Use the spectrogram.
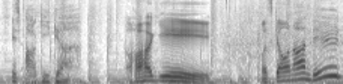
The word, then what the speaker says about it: Ge: It's Ge. You know what? Yeah. I always thought it was, I think most people probably pronounce it Ge or something.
